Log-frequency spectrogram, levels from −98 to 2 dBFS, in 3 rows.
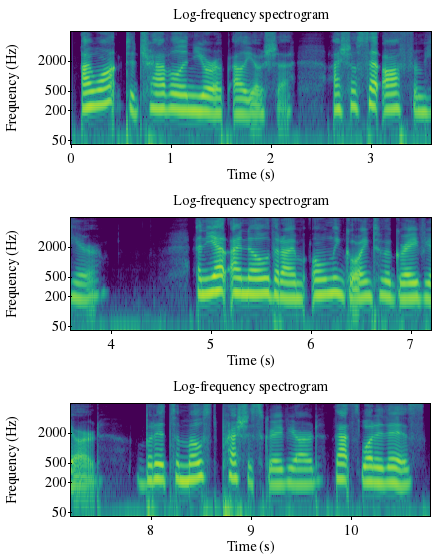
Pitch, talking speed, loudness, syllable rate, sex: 210 Hz, 195 wpm, -19 LUFS, 5.1 syllables/s, female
